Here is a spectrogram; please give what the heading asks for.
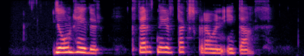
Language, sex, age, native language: Icelandic, female, 20-29, Icelandic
